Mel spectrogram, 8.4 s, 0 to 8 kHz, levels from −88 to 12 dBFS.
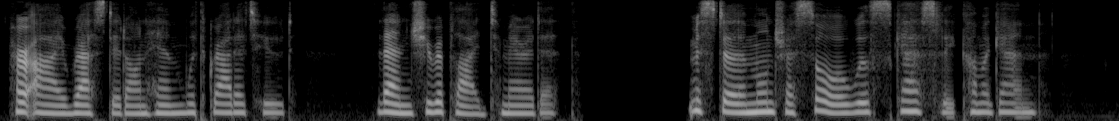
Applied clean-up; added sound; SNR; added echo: none; none; none; none.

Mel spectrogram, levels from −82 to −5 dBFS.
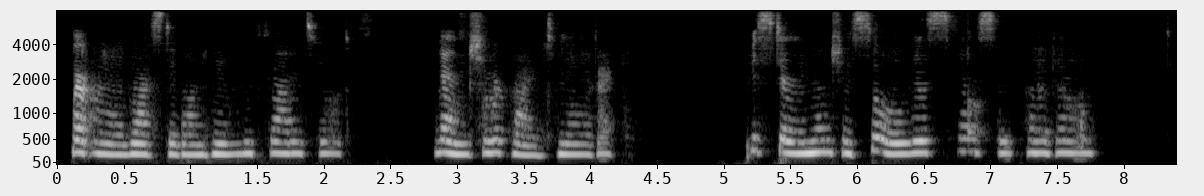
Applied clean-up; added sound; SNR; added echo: neural mask model DeepFilterNet 3.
